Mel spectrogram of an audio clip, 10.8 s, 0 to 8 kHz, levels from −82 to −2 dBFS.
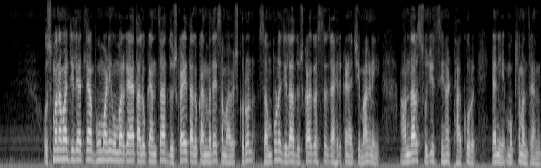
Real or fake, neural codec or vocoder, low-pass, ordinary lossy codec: real; none; 7.2 kHz; Opus, 16 kbps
